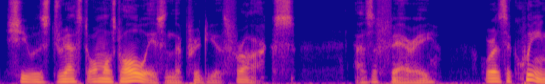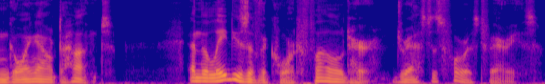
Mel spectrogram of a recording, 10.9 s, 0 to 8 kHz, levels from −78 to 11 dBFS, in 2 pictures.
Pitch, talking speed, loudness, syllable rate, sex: 95 Hz, 175 wpm, -20 LUFS, 4.9 syllables/s, male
